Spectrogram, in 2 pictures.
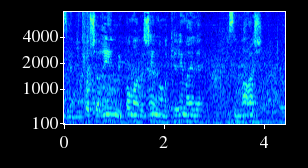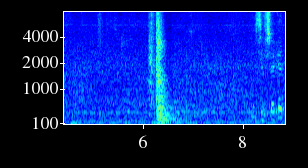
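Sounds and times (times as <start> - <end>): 
low hum: 0.0 - 8.8
speech: 0.4 - 4.1, 8.3 - 8.8
window pushed shut with a thud: 6.1 - 6.8.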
